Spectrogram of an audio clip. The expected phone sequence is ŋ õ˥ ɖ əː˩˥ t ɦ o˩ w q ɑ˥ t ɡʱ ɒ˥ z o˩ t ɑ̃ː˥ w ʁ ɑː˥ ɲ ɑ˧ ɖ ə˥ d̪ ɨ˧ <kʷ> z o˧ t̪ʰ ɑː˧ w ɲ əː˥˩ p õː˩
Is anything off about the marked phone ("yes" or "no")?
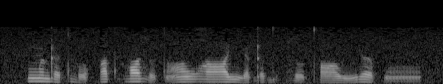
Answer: yes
